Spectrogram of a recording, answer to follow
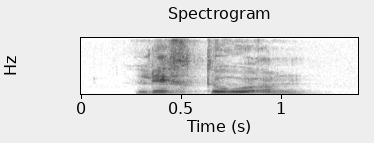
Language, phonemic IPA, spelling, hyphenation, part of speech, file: Dutch, /ˈlɪxˌtoː.rə(n)/, lichttoren, licht‧to‧ren, noun, Nl-lichttoren.ogg
- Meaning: 1. lighthouse 2. any other tower that emits a large amount of light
